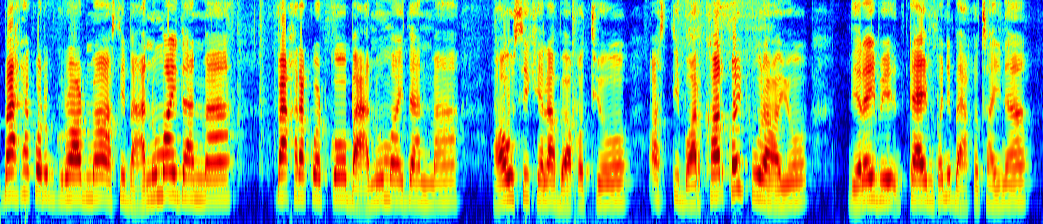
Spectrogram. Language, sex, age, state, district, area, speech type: Nepali, female, 45-60, West Bengal, Jalpaiguri, rural, spontaneous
